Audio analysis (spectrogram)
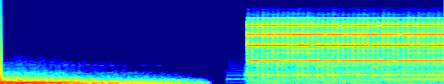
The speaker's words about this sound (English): The phone in the grimy office rang.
